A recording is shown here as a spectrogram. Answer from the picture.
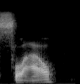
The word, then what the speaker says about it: slough: Is it slough? It uh, is.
